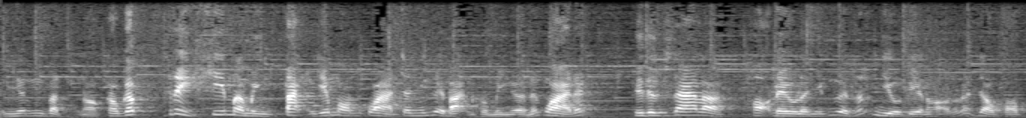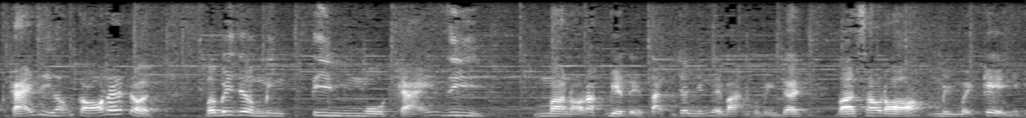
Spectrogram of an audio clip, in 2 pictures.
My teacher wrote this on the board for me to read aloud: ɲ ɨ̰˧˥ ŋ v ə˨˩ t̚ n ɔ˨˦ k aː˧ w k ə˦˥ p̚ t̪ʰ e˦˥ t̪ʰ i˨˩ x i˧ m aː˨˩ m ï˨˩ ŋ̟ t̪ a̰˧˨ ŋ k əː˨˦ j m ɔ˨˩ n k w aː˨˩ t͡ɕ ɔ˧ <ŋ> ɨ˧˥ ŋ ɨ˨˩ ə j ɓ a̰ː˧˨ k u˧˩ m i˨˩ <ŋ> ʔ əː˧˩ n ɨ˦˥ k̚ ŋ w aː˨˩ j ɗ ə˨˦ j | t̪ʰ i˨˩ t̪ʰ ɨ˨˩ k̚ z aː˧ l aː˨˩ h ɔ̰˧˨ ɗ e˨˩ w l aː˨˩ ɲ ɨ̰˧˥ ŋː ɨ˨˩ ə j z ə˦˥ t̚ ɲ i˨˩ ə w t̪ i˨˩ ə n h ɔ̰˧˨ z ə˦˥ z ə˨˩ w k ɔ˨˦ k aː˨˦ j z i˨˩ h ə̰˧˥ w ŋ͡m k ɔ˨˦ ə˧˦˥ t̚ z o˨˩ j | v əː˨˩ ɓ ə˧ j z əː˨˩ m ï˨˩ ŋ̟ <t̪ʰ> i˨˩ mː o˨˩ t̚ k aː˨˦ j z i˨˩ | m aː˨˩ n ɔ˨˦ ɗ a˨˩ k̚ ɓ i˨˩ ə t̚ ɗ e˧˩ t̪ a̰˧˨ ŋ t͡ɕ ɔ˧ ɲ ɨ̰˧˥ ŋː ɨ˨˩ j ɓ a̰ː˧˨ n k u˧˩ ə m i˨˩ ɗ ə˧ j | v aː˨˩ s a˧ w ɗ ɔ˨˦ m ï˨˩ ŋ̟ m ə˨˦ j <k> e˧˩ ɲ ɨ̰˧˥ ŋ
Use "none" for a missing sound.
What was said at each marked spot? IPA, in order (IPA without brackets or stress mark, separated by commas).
ɲ, ŋ, t̪, k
